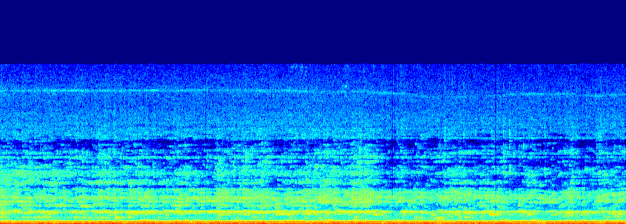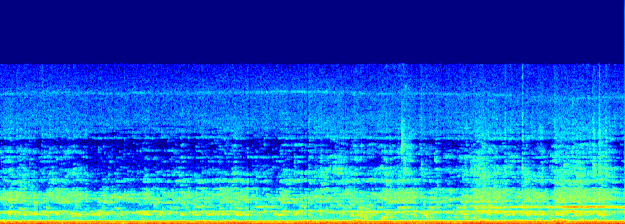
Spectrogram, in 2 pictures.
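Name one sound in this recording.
Tyres roar steadily on the road surface.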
